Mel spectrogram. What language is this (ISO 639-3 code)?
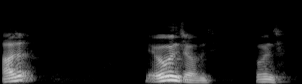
nep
